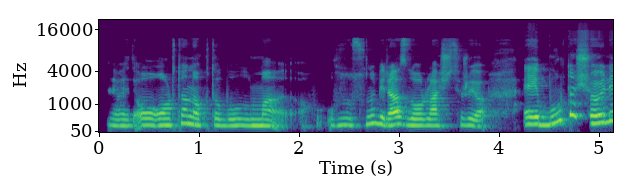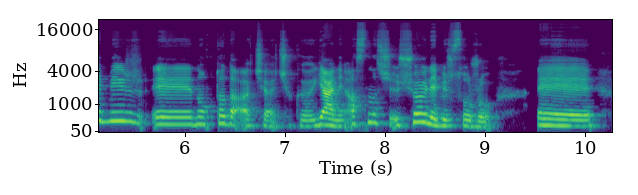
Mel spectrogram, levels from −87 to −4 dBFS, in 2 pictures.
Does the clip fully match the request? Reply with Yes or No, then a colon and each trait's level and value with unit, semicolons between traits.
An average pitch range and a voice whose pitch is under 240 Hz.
Yes: average, 3.3 semitones; high, 200 Hz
